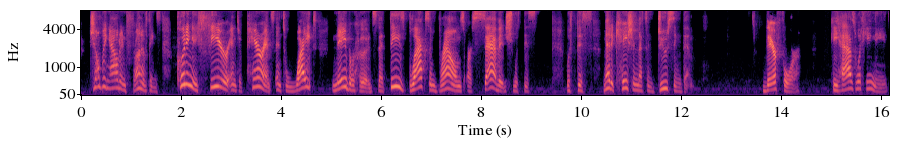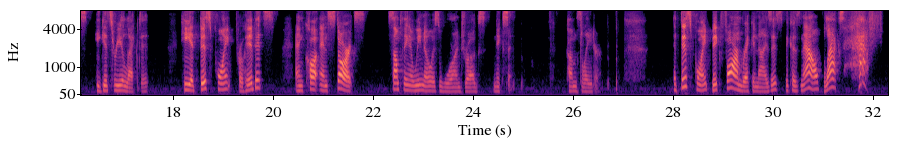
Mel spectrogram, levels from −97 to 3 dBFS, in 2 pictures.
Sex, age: female, 30-49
